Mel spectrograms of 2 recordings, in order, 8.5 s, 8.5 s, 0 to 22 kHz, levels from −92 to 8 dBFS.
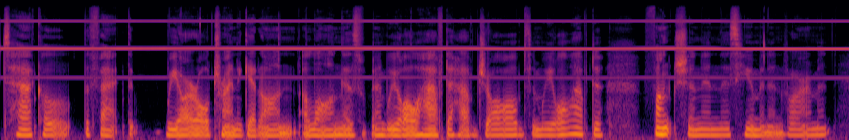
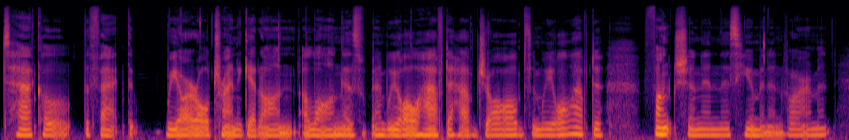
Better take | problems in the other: second | high-pitched whine; loud; throughout; 5.5 kHz, 9 dB below the speech

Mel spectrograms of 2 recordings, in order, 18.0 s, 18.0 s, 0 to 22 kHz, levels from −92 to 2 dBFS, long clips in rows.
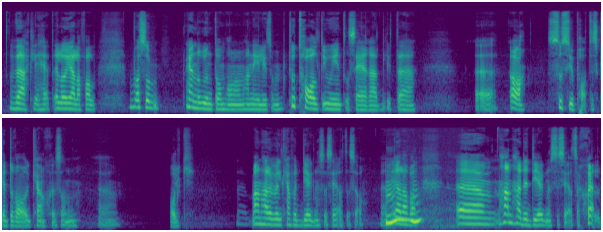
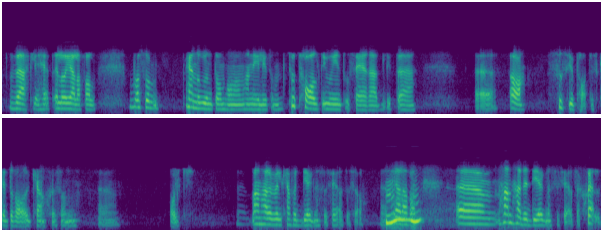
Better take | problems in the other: first | phone-call audio; poor line; nothing above 3.5 kHz

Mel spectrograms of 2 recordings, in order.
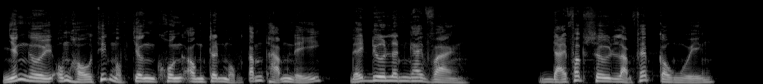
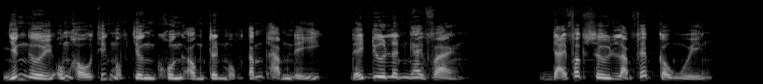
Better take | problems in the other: first | thin; very slightly; fading below 300 Hz

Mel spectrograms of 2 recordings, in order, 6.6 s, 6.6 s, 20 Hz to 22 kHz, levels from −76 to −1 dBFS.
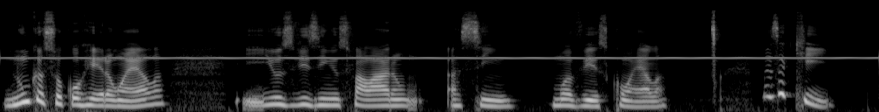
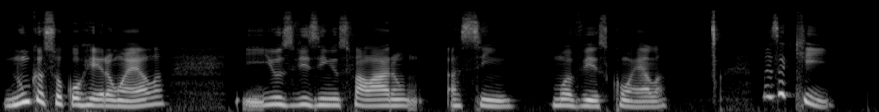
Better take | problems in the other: second | high-pitched whine; loud; throughout; 3 kHz, 10 dB below the speech

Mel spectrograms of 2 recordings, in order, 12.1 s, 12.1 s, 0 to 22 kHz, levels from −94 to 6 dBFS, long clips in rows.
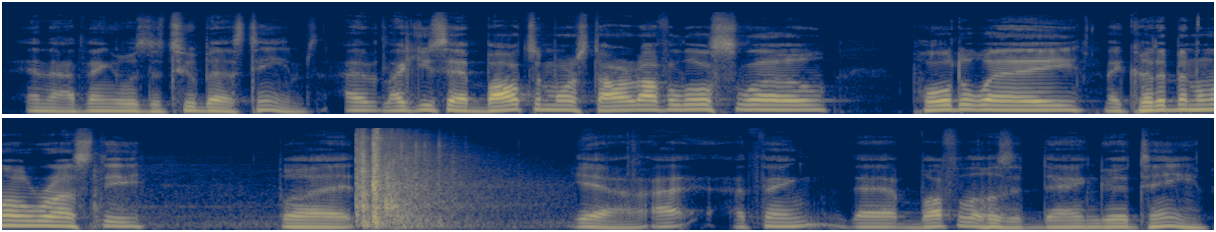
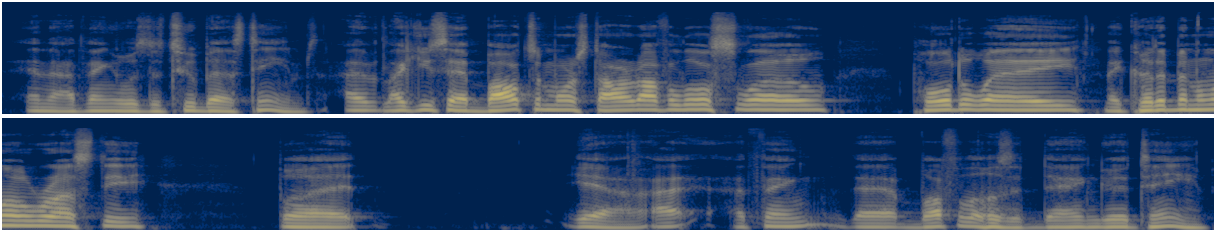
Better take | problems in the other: second | door banging; loud; at 8 s; peak 4 dB above the speech

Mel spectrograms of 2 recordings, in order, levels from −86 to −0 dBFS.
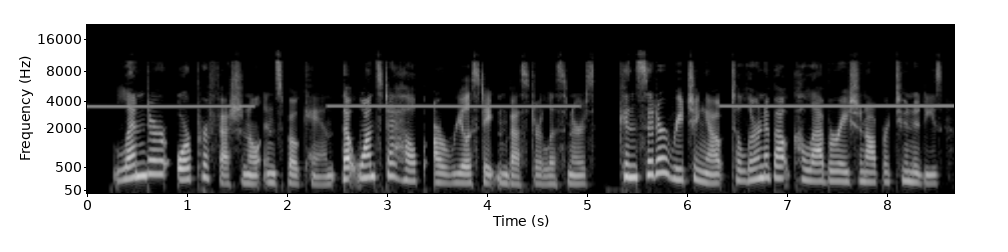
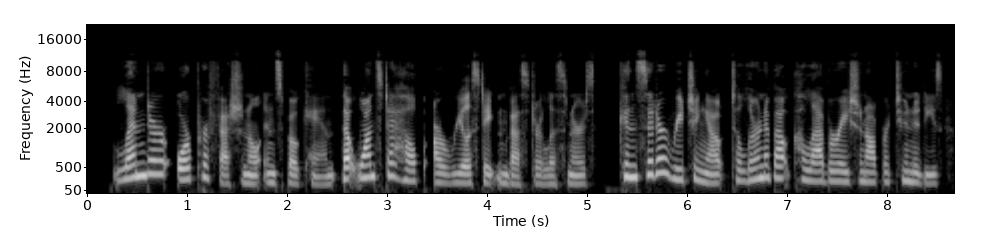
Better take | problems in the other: second | high-pitched whine; loud; until 1.5 s, from 2.5 to 5 s and from 6.5 s on; 3.5 kHz, 8 dB below the speech

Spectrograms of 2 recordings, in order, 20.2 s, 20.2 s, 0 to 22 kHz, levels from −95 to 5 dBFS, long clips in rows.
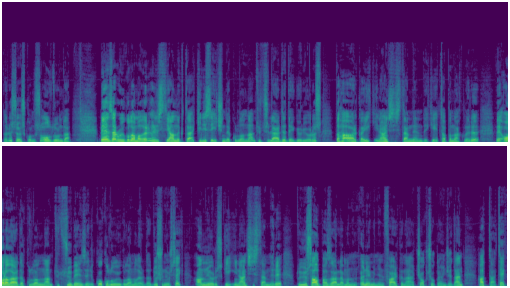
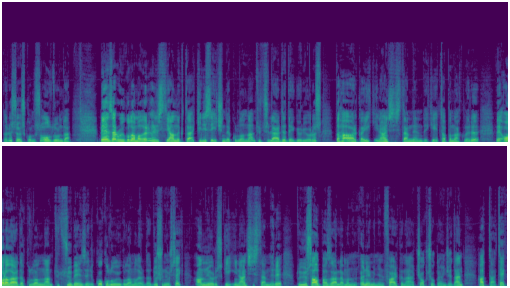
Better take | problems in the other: neither | none

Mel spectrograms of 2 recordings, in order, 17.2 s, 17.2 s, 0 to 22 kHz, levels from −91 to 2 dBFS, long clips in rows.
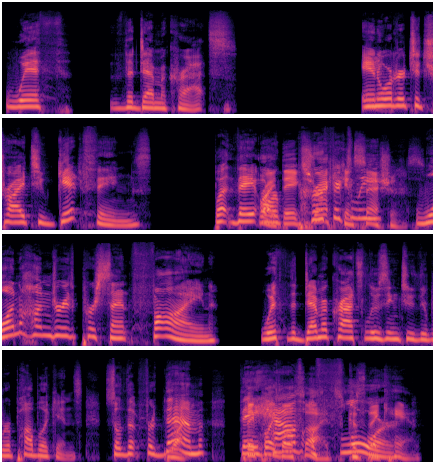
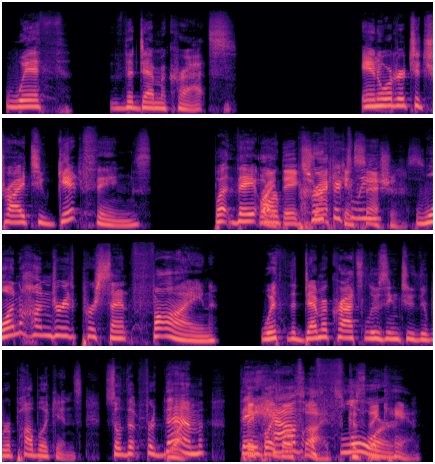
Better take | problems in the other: neither | none

